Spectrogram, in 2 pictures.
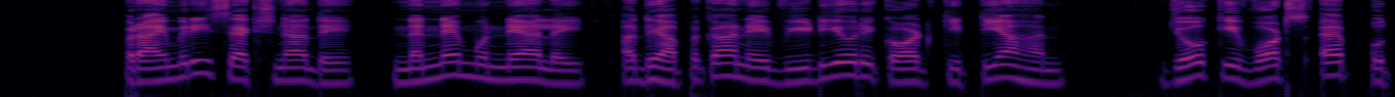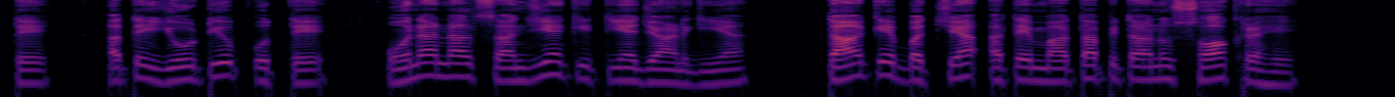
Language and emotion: Punjabi, neutral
